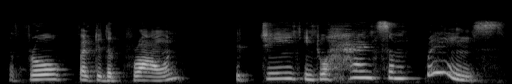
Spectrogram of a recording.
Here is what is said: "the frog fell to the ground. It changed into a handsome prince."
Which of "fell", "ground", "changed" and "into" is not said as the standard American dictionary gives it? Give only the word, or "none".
ground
